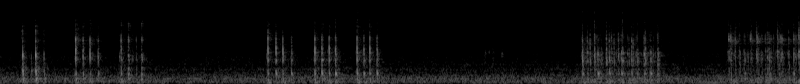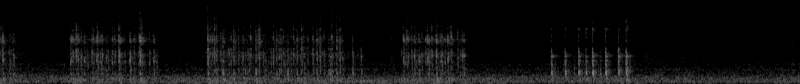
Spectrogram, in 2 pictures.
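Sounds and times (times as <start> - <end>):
mechanical keyboard typing: 0.2 - 1.6, 2.6 - 3.9, 5.8 - 6.6, 7.2 - 12.8, 13.4 - 14.4.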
